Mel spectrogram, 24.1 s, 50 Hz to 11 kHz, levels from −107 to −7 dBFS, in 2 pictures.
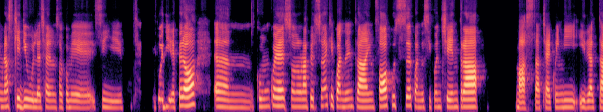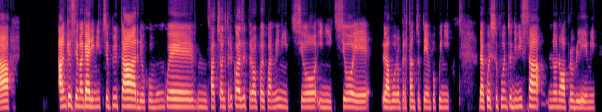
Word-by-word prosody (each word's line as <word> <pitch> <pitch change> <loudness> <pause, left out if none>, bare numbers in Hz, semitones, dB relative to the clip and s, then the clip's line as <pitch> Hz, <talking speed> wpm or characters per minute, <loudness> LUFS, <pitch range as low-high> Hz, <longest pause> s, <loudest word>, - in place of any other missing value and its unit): una 210 +1 -2
schedule, 215 -3 -2
cioè, 195 +1 -4
non 195 0 -10
so 195 +1 -8
come 190 -2 -6
si 190 -2 -9 0.6
si 190 - -21
può 220 - -5
dire, 205 -1 -4
però, 250 +5 +7 0.4
ehm, 195 -3 -3
comunque 230 +2 +1
sono 220 -2 -6
una 215 0 0
persona 240 +2 -5
che 255 - -4
quando 215 -2 0
entra 210 -2 +3
in 200 0 -8
focus, 240 +3 +2
quando 200 -4 -7
si 205 +2 -12
concentra, 210 +1 +5 0.7
basta, 170 -1 -1
cioè 180 -2 -2
quindi, 195 0 -7
in 200 - -3
realtà 190 0 +5 1.0
anche 235 +4 +5
se 250 - 0
magari 225 -1 +6
inizio 220 +2 -6
più 245 +4 -7
tardi 220 -3 +8
o - - -6
comunque, 210 +2 -1
mhmm, 205 -1 -11
faccio 210 +2 -6
altre 220 +3 -7
cose, 240 0 +1
però 210 -1 -3
poi 210 0 -4
quando 205 +1 -7
inizio, 205 -1 -5
inizio 200 +2 -5
e 185 -1 -2 0.2
lavoro 195 -1 0
per 200 0 -9
tanto 200 +1 -6
tempo, 195 0 -6
quindi 195 -1 -8 0.6
da 205 -1 +1
questo 225 +2 -3
punto 230 +1 -6
di 220 -1 -6
vista 225 0 +1 0.2
non 210 0 -7
ho 195 -1 +2
problemi. 190 -2 -6
210 Hz, 150 wpm, -23 LUFS, 195-220 Hz, 1.0 s, tardi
